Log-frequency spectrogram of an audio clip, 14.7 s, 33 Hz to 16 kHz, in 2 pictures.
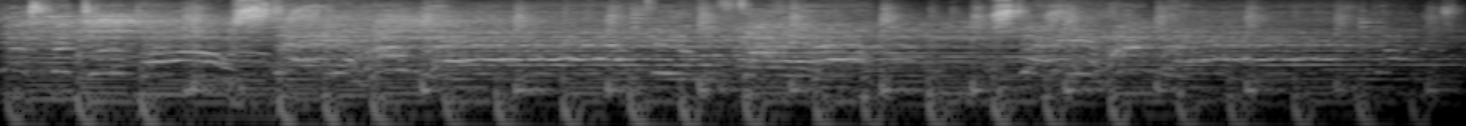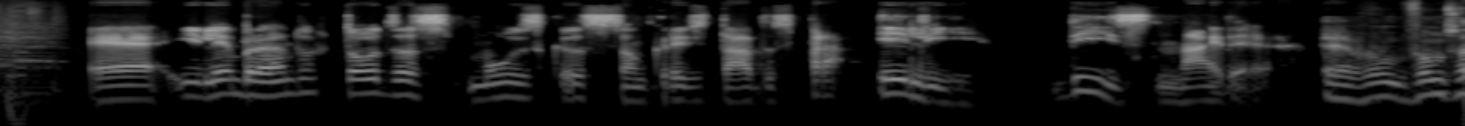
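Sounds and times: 
distorted hard rock guitars: 0.0s - 7.7s
strained shouted hard rock vocal: 0.0s - 7.7s
steady pounding hard rock drums: 0.1s - 7.5s
speech: 8.2s - 14.6s.

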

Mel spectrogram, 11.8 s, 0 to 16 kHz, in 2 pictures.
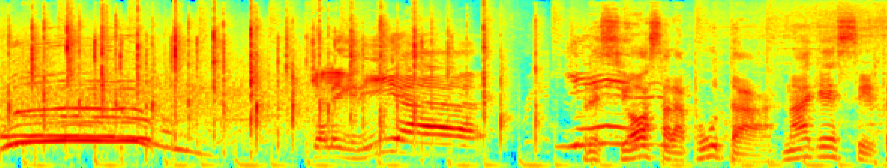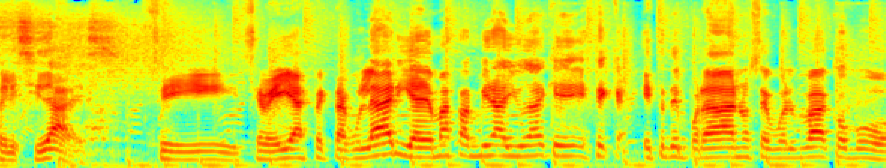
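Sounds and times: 
voice holding a long bright cheering note: 0.0s - 1.5s, 2.1s - 4.7s
hands clapping in applause: 0.0s - 4.6s
speech: 2.1s - 11.8s.

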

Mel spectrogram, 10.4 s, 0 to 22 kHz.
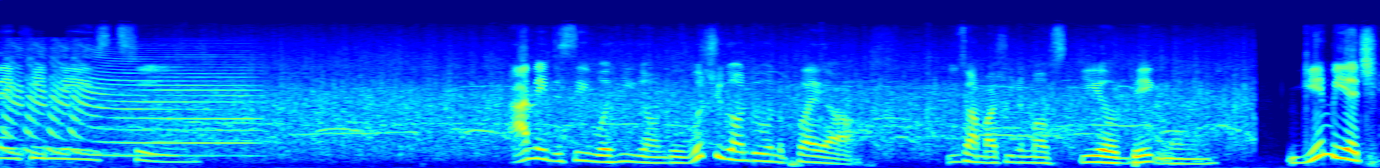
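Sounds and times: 
air horn sound effect blasts: 0.0s - 2.6s
speech: 0.2s - 1.4s, 3.8s - 10.3s.

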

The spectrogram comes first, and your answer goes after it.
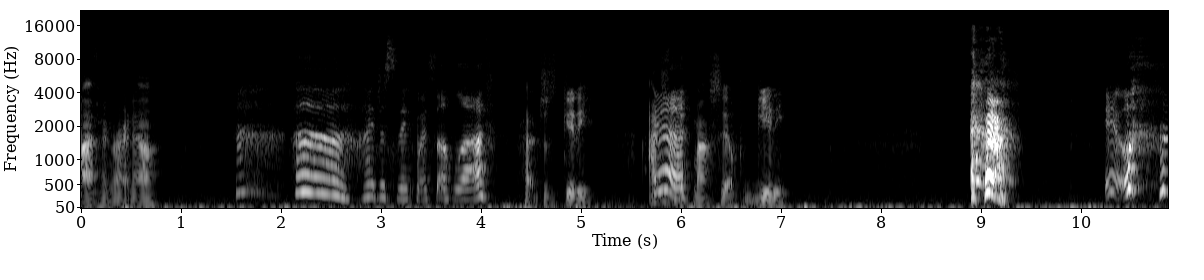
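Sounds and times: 
speech: 0.0s - 0.9s, 1.5s - 7.2s, 10.2s - 10.8s
rough throaty cough: 8.9s - 9.5s.

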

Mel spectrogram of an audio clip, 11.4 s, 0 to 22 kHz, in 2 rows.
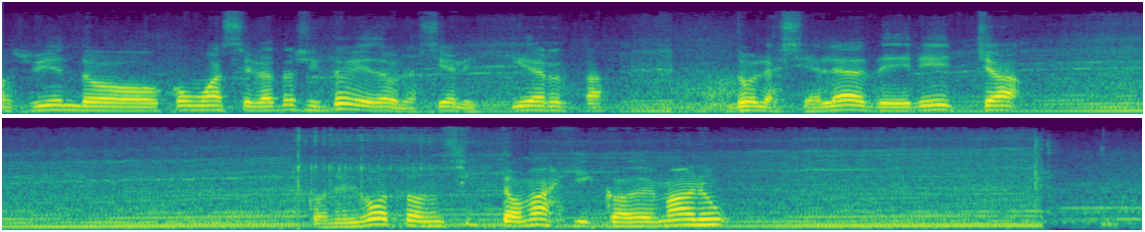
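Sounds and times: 
speech: 0.0s - 5.2s, 7.2s - 9.4s
1974 Porsche RSR race car engine revving onboard during a race: 1.8s - 11.4s.

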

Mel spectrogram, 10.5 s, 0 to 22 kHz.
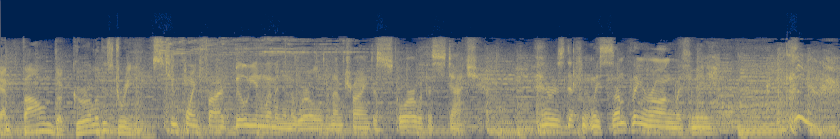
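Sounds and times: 
speech: 0.0s - 9.4s
loud drawn-out voiced sneeze: 9.8s - 10.4s.

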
